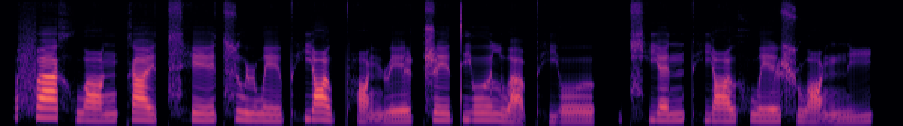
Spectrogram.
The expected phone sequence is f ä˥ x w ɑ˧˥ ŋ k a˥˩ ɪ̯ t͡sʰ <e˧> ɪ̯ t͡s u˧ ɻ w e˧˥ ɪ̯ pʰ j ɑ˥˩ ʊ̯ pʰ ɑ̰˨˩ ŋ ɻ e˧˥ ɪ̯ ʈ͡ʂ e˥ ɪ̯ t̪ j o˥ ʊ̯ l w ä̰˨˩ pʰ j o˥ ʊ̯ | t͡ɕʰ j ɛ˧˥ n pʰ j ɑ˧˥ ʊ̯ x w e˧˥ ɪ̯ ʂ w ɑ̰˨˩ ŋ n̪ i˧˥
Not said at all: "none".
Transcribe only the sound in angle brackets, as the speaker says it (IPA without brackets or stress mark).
e˧˥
